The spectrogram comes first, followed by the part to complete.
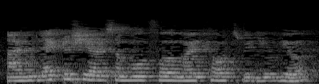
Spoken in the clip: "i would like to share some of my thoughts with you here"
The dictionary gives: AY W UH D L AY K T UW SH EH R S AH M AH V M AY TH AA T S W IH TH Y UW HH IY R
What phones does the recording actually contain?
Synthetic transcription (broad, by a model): AY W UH D L AY K T UW SH EH R S AH M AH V M AY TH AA T S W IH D Y UW HH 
